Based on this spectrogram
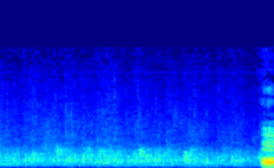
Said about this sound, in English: SLU, yeah, give them a round of applause. Absolutely, yeah.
